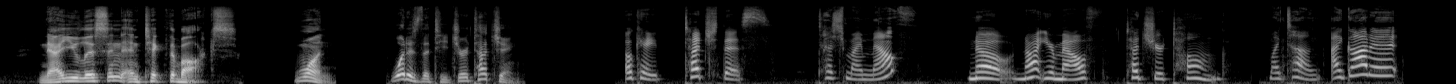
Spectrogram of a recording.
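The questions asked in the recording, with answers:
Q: What is the teacher touching?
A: tongue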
